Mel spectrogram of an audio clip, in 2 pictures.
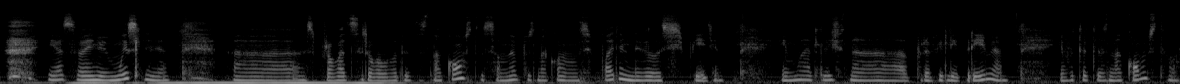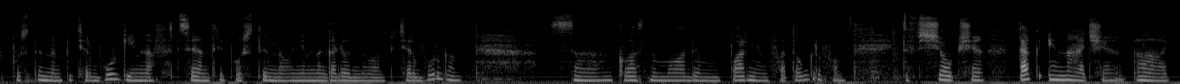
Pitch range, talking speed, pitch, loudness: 170-200 Hz, 105 wpm, 185 Hz, -40 LUFS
